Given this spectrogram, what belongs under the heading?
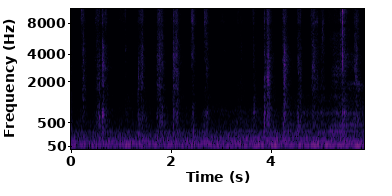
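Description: Tarot cards being shuffled by hand, a close, quiet run of quick papery riffles and flicks in steady rhythm with no talk.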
